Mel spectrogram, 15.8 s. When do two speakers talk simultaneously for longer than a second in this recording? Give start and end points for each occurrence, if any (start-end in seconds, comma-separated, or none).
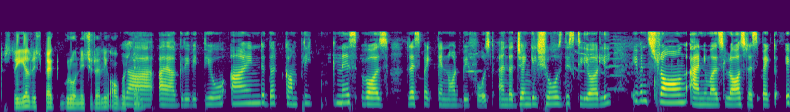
none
